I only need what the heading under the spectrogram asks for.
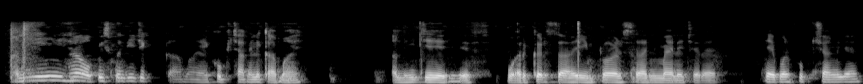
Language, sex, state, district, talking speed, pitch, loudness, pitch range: Marathi, male, Maharashtra, Nagpur, 165 wpm, 110 Hz, -17 LUFS, 100-125 Hz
